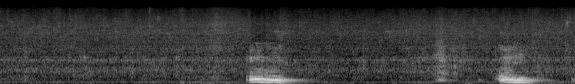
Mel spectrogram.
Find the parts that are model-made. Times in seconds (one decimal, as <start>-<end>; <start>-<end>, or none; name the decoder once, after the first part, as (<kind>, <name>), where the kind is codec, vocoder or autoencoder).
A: none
